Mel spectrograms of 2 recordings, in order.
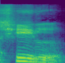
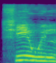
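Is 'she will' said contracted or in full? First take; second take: contracted; full. First: It is said as one contracted syllable. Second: It is said as two full words. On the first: The speaker calls it right. "উচ্চারণ হচ্ছে শিল" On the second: The speaker calls it wrong. "শি উইল না"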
